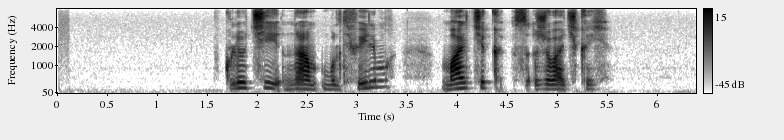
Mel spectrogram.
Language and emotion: Russian, neutral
